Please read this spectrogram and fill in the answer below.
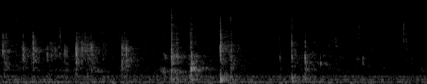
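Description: A dog eating dry kibble from a plastic bowl: irregular crisp crunches and clicks of the pieces, the loudest a little past the middle.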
